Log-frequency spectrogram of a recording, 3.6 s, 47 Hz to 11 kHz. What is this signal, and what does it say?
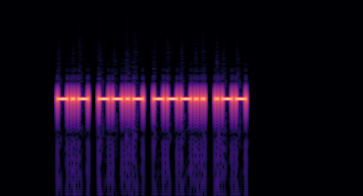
Morse code, heard as a keyed tone, about 36 wpm, 700 Hz. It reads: KQ8W
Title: USA Call Signs - 4 Characters - 4x Character Spacing - 35wpm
